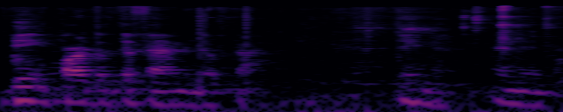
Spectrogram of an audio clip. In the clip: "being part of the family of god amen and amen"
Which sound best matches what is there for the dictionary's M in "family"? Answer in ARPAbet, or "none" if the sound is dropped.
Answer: M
